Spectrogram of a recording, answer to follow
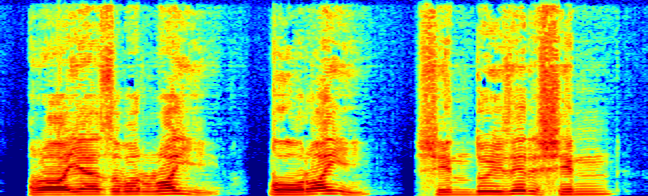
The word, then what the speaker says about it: قريش: এখানে অক্ফ আছে, থামার কারণে ওরইশ, রয় বলে একালিফ টান দিয়ে শিনকে ধরবে। শিনের নিচে দুই জের টানবেন, এটা সাকিন হয়ে যাবে। এই একালিফ টানের নাম হচ্ছে মদ্দে লিন। ওরইশ, ওরইশ।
